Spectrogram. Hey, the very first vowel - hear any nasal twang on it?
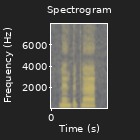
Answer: yes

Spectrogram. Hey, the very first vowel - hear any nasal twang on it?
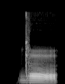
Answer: no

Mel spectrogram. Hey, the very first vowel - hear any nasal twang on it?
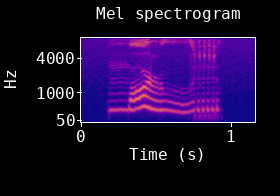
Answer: no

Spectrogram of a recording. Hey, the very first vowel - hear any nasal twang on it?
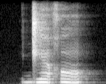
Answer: yes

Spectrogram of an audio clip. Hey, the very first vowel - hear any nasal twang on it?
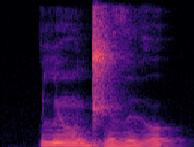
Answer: yes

